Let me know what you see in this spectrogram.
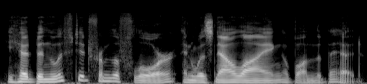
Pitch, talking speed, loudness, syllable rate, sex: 105 Hz, 230 wpm, -19 LUFS, 4.8 syllables/s, male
